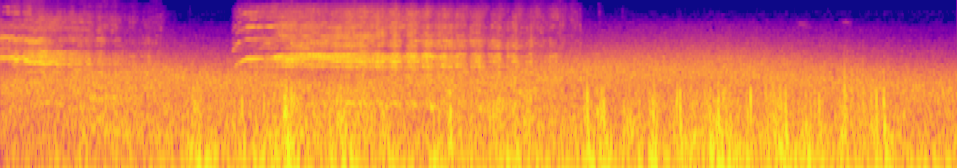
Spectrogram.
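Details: Mongolian horses in Erdenesant district, Töv Province, Mongolia, neighing. A shaky, harmonic-rich whinny opens the recording, and a longer quavering neigh follows for over two seconds. Thudding, clip-clop-like knocks continue beneath a steady outdoor rumble.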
